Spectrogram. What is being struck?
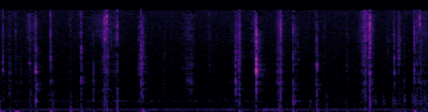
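Small cardboard box.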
